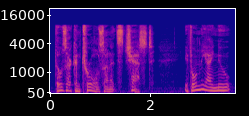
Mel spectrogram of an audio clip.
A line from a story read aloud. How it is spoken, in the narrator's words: whispered against her ear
